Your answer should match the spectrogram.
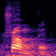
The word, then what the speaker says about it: trumpet: es una revista británica en inglés trompeta se dice trumpet se pronuncia igual que Trump y le agregas la et al final trumpet que alude a la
